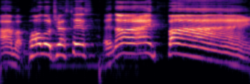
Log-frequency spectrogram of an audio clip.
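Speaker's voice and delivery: loud shout. Before a trial, he goes first to show how to shout: loud shout. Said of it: "shouting, I'm fine, in a loud voice".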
